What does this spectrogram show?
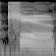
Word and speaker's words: queue: structures the queue and the deck so a queue pronounced Mike the letter Q is actually from the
